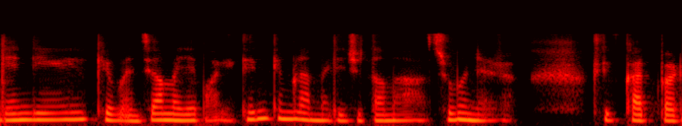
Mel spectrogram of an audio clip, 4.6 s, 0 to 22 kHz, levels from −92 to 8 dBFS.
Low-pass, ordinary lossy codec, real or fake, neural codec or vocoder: 7.2 kHz; none; fake; codec, 16 kHz, about 1 kbps, DyCAST, with the encoder's durations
